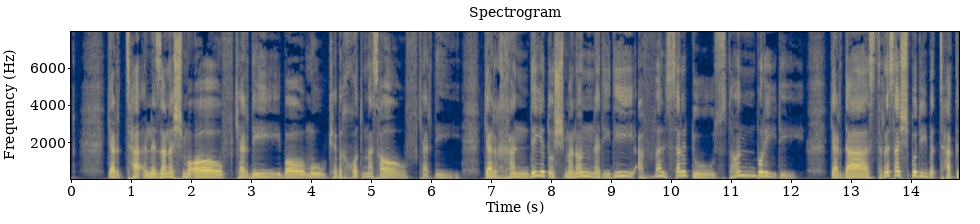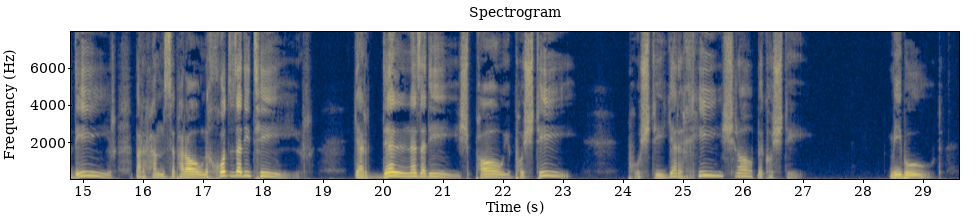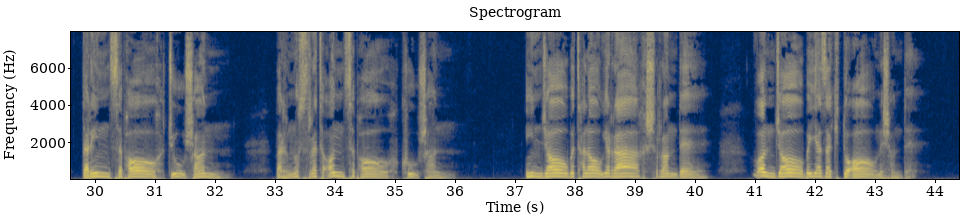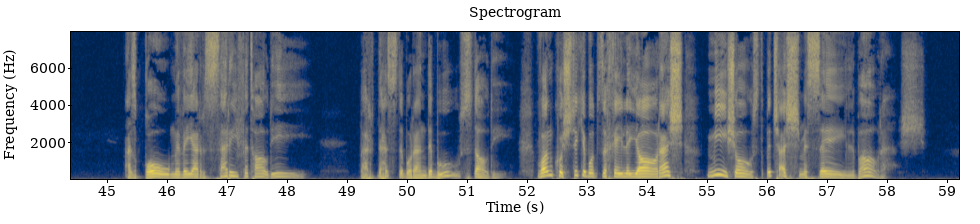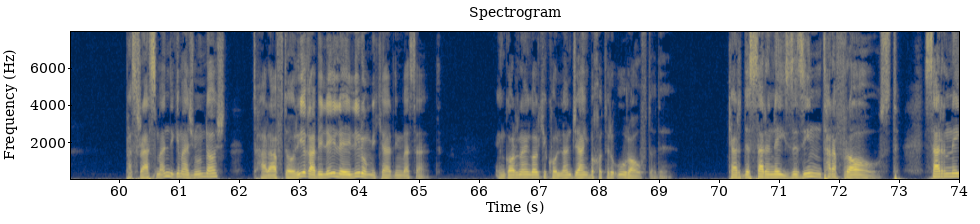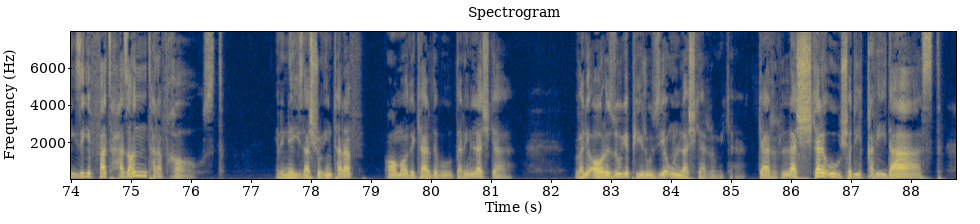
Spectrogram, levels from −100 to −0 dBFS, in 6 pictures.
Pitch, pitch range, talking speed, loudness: 150 Hz, 125-170 Hz, 95 wpm, -20 LUFS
